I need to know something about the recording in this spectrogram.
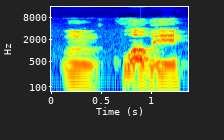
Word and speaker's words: Huawei: In fact, in 5G technology, it is Huawei, Chinese company Huawei, Huawei, which pronounces Huawei.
